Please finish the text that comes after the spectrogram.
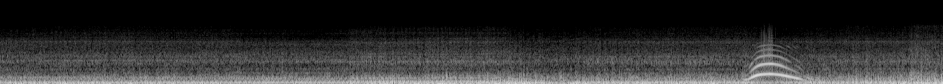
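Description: A Harley-Davidson Fat Bob rumbles along on a ride, its engine droning steadily with a rise in revs midway, loud and close, and a rider lets out a brief excited shout near the end.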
